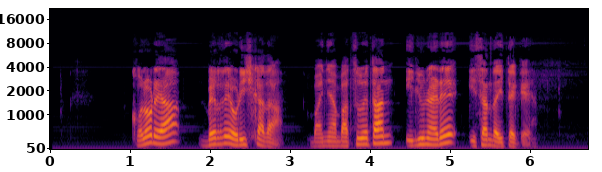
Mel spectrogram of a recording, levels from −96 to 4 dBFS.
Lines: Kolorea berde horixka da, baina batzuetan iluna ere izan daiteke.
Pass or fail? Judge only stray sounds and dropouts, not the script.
pass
